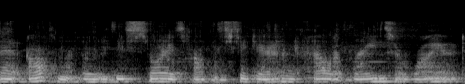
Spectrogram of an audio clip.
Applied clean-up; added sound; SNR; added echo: neural separator model SepFormer DNS4.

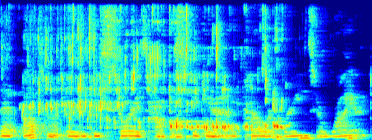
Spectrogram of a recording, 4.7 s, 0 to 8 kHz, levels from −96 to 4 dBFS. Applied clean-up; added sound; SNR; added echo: classical method WPE with log-MMSE.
